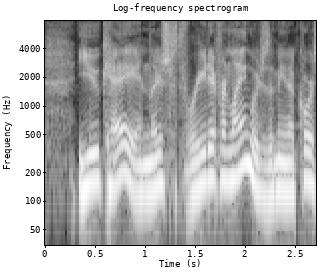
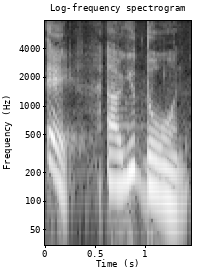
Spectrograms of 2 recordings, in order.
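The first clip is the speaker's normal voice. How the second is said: put-on Brooklyn accent. Showing how someone from Brooklyn would greet you, in a Brooklyn accent. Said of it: "Like if you met someone from Brooklyn".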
